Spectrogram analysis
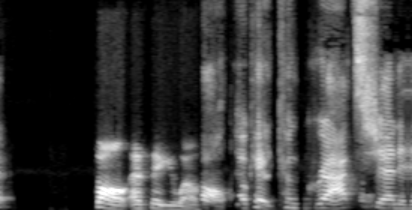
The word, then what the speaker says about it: Saul: Yeah, it's pronounced Shannon. Okay, and your last name, how do you say it? Saul, S-A-U-L.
